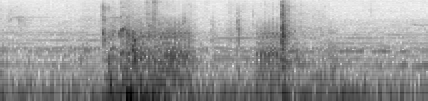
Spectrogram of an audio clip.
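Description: A house door swings shut with a dull thud and a brief mechanical rattle, followed by a softer latch click a moment later, as a man walks into the house and closes it.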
